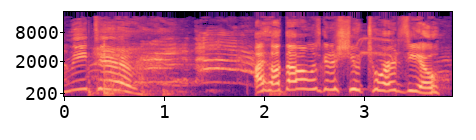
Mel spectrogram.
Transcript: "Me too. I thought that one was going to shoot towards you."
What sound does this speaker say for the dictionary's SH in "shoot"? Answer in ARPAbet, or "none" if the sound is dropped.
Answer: SH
